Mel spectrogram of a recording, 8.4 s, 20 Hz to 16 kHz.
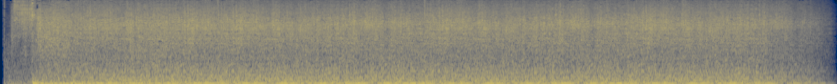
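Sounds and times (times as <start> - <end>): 
toilet lasers: 0.0 - 8.3.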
